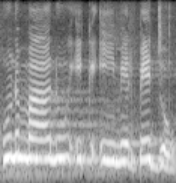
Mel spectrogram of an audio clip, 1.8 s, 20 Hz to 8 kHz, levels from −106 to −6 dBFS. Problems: constant background noise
